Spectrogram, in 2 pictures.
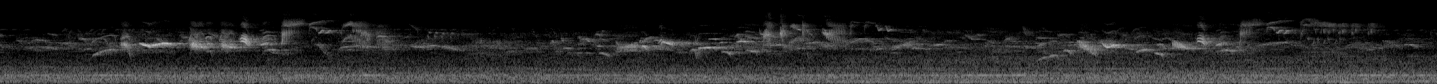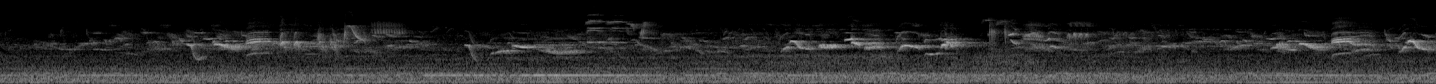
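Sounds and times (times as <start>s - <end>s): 
common blackbird song warbling: 0.0s - 28.7s.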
